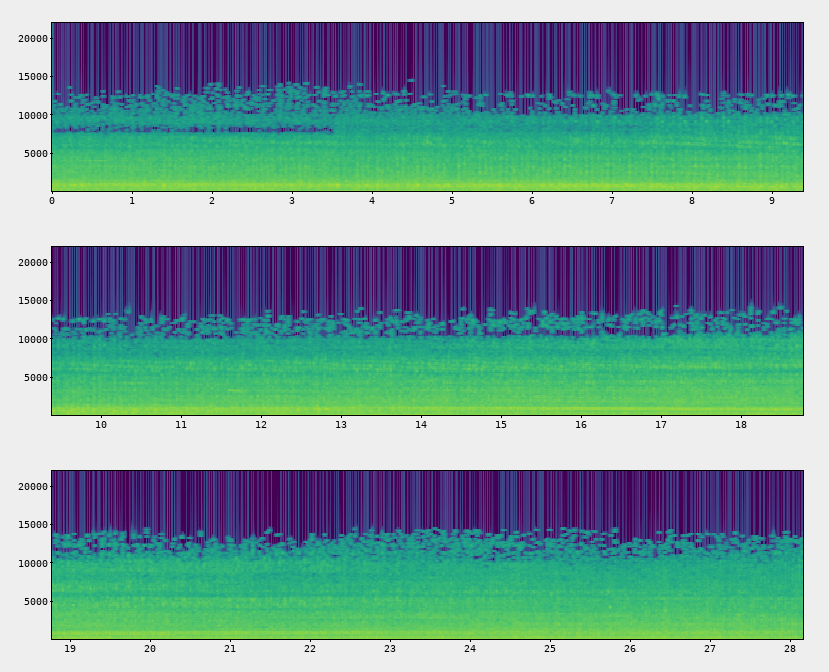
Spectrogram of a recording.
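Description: Several antique farm tractors, including two-cylinder John Deeres, and small garden tractors running at low speed as they pass one after another, their engines overlapping in a steady mix.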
